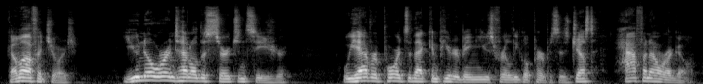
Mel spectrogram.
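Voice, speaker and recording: A man voicing a gruff, sneering male police officer in an audiobook. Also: mid-range voice, animated, fast, pitched above the performer's own voice, lightly acted. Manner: loud, barking, sneering. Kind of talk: audiobook character voice.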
